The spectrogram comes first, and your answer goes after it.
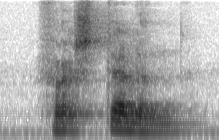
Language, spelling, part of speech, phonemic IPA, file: Dutch, verstellen, verb, /vərˈstɛlə(n)/, Nl-verstellen.ogg
- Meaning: to adjust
